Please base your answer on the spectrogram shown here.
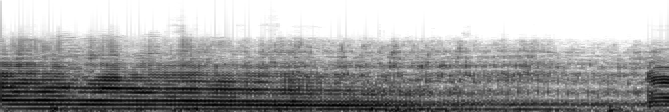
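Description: A propeller-driven aerobatic airplane flies a rolling circle at the Parkes airshow, its steady engine drone loud and near with a sustained harmonic hum, the pitch shifting slightly and rising at the end.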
